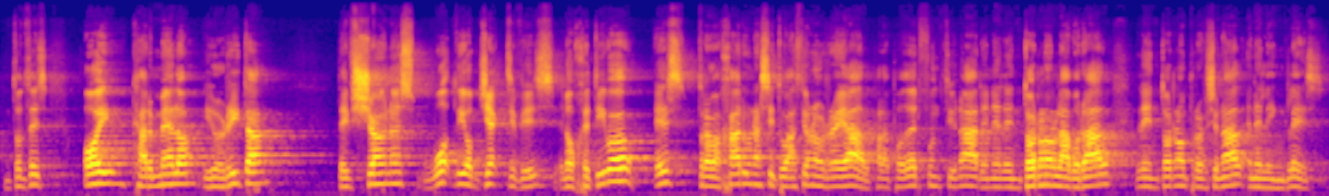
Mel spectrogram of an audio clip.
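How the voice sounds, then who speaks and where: Lively teacher in an echoey hall. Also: male voice, fairly high pitch. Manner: lively, drills words slowly, switches between English and Spanish. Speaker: English teacher. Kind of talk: bilingual pronunciation class. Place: hospital lecture hall. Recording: echoey hall with long reverb.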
